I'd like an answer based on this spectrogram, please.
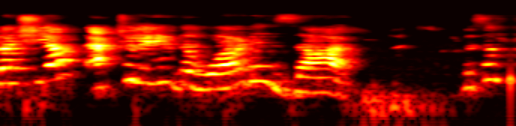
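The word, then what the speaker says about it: Czar: Okay, in Russia actually the word is Tsar. This is not Tsar, but we used to call it Tsar Nicholas. Actually in the reality it is Tsar. C Z, where the C is silent, and Tsar, we used to call it Tsar Nicholas.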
